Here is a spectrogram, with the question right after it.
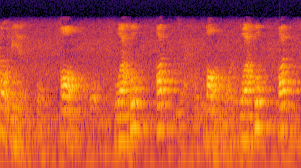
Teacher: sifatnya dia pangkal lidahnya itu diangkat jadi menimbulkan suara yang tebal. Jadi condong suara qo dia qo wah hu qot qo wah hu qot nah gitu Pak ya. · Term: huruf qf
